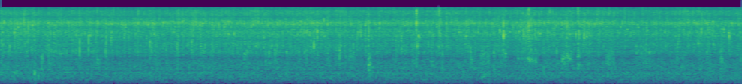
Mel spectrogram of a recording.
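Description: Breaded squirrel pieces frying in hot oil: a steady sizzle with scattered small pops and crackles.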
